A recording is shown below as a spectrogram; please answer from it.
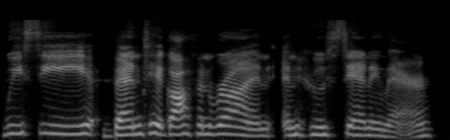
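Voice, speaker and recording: A woman's voice: medium pitch, measured pace, fairly bright tone, no room sound. A woman podcast interviewer recapping a show with gushing enthusiasm in long run-on stretches.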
